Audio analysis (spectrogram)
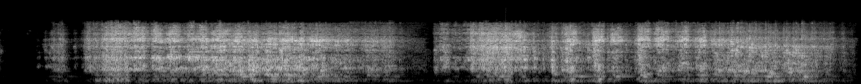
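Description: Sharp gouge cutting hard, dried-out oak spinning on a lathe: loud, continuous rough scraping and chattering in two long bursts separated by a brief pause.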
